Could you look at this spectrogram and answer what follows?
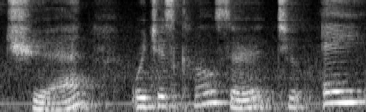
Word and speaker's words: quan: I don't really pronounce in chuan. I pronounce it as quan, which is closer to a sound.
